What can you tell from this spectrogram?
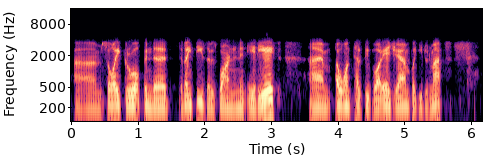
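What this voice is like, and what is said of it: Cork Irish accent. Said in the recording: “born and bred in Cork ... the Cork accent is one. It's hard to lose.”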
